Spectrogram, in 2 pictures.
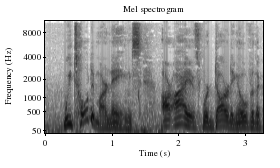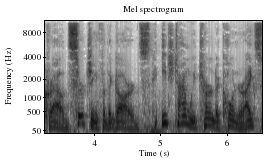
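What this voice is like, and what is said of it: Usual voice. Nothing is said of it.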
